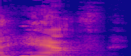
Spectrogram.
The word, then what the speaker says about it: half: O que significa half? Half significa metade. Metade de algo. Cuidado, pronúncia não é half. Half. Não. É half. Half. Half.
